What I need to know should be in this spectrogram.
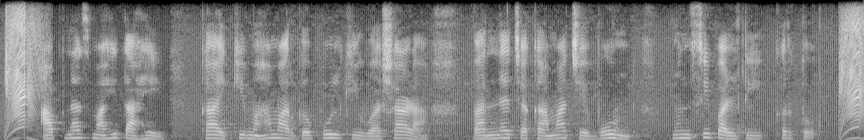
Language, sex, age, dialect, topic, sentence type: Marathi, female, 36-40, Varhadi, banking, statement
